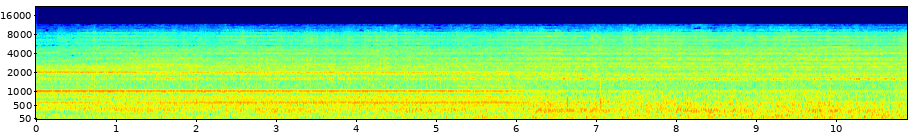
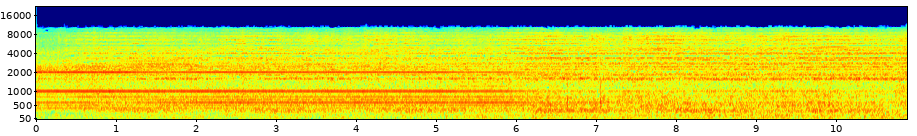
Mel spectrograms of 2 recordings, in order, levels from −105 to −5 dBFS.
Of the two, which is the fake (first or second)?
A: first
